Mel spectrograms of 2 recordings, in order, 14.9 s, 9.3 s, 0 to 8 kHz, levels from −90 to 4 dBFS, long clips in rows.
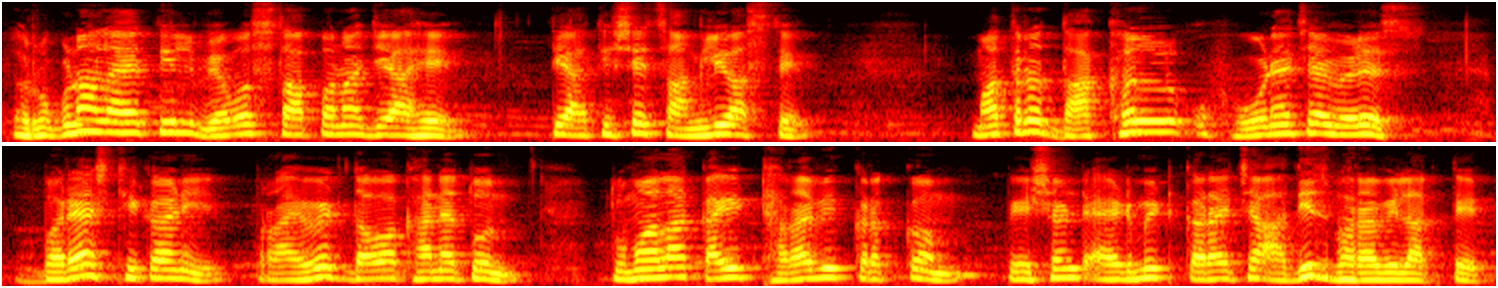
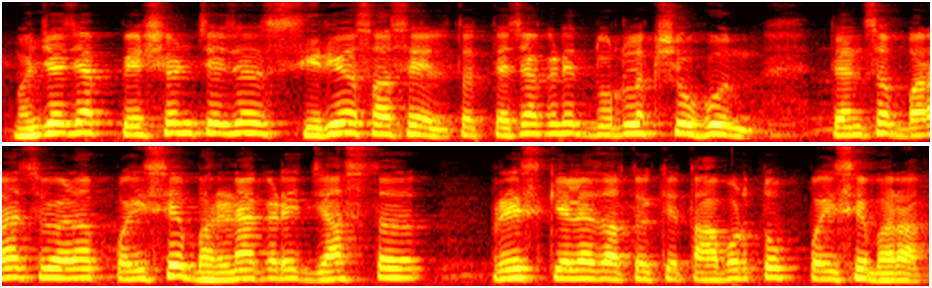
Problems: none marked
